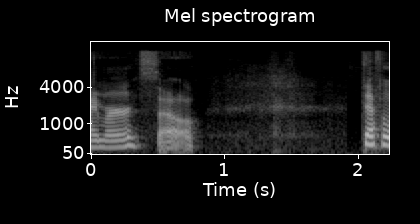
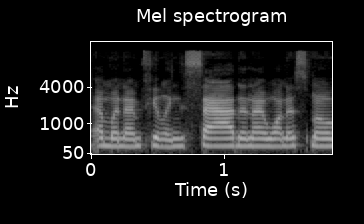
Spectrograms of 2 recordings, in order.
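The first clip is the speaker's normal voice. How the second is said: plain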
